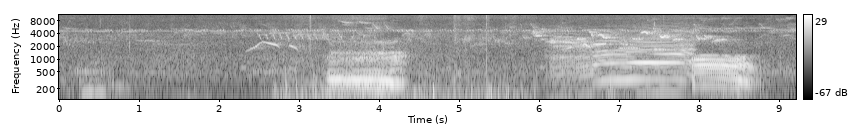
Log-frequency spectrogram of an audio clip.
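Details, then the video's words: Herd of dozens of cows heading to green pasture; three rich harmonic moos, one mid-recording and two near the end, the last pair almost back to back, over steady bird chirps and insect noise. "Suara sapi lucu riang gembira"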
